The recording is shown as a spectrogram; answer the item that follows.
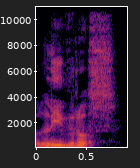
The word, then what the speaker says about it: libros: So the B is pronounced as a V here. So libros.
